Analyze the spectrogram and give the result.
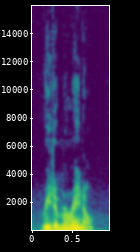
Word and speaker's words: Rita Moreno: Oh, sorry, I said her name wrong. Rita Moreno.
